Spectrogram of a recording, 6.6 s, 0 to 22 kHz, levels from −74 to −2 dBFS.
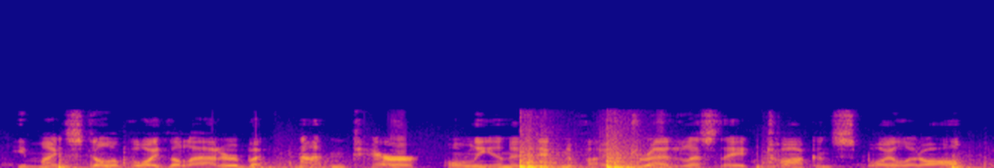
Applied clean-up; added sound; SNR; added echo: none; Fireworks; 0 dB; none.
